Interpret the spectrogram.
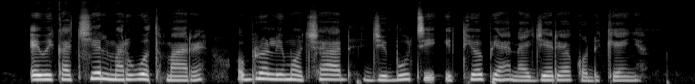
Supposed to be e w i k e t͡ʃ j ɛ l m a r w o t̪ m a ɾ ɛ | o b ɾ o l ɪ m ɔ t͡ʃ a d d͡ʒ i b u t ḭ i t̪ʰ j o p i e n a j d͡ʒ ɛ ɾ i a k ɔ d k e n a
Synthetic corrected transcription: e w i k a t͡ʃ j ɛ l m a r w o t̪ m a ɾ ɛ | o b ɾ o l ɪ m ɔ t͡ʃ a d d͡ʒ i b u t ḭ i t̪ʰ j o p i a n a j d͡ʒ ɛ ɾ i a k ɔ d k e ɲ a

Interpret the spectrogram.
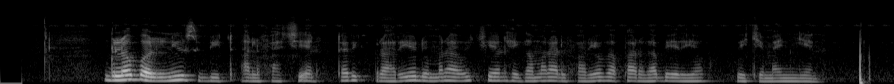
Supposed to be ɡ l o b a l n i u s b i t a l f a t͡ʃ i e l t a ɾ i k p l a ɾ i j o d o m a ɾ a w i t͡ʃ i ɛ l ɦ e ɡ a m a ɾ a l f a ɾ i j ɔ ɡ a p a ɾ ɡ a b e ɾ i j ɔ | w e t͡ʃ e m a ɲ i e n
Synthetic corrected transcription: ɡ l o b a l n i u s b i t a l f a t͡ʃ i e l t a ɾ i k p ɾ a ɾ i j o d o m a ɾ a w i t͡ʃ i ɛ l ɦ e ɡ a m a ɾ a l f a ɾ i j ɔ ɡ a p a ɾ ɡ a b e ɾ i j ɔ | w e t͡ʃ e m a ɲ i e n

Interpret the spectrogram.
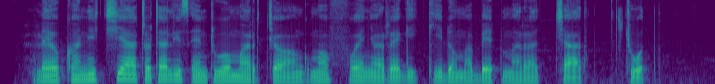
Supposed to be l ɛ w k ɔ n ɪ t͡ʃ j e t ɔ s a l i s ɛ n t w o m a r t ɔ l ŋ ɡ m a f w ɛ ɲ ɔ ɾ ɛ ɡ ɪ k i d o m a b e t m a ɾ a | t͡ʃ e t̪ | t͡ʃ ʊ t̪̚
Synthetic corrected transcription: l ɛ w k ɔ n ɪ t͡ʃ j a t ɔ t a l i s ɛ n t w o m a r t͡ʃ ɔ ŋ ɡ m a f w ɛ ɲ ɔ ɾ ɛ ɡ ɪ k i d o m a b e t m a ɾ a | t͡ʃ a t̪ | t͡ʃ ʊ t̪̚

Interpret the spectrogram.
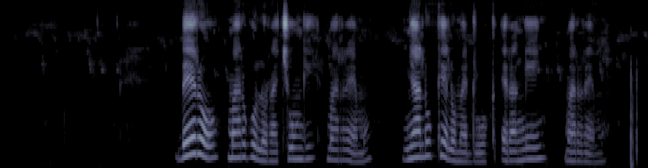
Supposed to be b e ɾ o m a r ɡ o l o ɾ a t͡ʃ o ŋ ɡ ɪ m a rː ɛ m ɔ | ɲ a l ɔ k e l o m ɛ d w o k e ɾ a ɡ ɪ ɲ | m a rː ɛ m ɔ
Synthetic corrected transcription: b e ɾ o m a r ɡ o l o ɾ a t͡ʃ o ŋ ɡ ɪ m a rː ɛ m ɔ | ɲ a l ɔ k e l o m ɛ d w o k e ɾ a ŋ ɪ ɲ | m a rː ɛ m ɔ

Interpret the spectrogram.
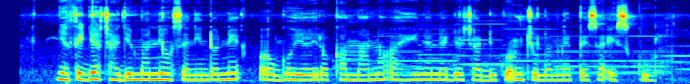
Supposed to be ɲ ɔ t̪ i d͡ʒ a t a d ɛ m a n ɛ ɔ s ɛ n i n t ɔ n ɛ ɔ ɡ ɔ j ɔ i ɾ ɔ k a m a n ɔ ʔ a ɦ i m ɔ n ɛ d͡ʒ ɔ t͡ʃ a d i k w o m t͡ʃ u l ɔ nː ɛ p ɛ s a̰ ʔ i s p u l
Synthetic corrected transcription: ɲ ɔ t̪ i d͡ʒ a t͡ʃ a d͡ʒ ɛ m a n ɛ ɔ s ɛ n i n d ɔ n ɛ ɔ ɡ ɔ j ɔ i ɾ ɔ k a m a n ɔ ʔ a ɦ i ɲ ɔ n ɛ d͡ʒ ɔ t͡ʃ a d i k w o m t͡ʃ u l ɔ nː ɛ p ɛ s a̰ ʔ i s k u l

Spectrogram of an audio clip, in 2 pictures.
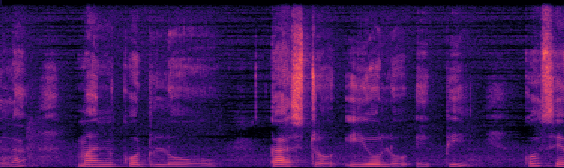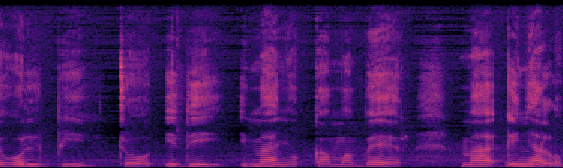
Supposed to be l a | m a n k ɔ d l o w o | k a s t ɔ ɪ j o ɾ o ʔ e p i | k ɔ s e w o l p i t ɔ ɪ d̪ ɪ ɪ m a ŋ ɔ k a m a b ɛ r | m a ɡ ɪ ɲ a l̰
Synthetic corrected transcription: l a | m a n k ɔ d l o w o | k a s t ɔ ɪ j o l o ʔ e p i | k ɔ s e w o l p i t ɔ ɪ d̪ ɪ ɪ m a ɲ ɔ k a m a b ɛ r | m a ɡ ɪ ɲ a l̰

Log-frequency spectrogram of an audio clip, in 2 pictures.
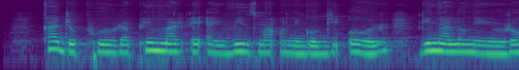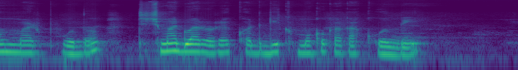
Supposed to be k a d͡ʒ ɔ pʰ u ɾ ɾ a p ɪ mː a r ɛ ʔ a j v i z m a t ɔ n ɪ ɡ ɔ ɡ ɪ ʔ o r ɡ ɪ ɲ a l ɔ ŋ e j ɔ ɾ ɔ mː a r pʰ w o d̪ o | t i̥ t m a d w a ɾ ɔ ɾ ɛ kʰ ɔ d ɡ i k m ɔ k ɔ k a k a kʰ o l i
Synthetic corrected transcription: k a d͡ʒ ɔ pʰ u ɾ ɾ a p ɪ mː a r ɛ ʔ a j v i z m a ʔ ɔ n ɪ ɡ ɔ ɡ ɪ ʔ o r ɡ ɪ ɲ a l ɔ ŋ e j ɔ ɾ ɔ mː a r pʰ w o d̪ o | t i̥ t͡ʃ m a d w a ɾ ɔ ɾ ɛ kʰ ɔ d ɡ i k m ɔ k ɔ k a k a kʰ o l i

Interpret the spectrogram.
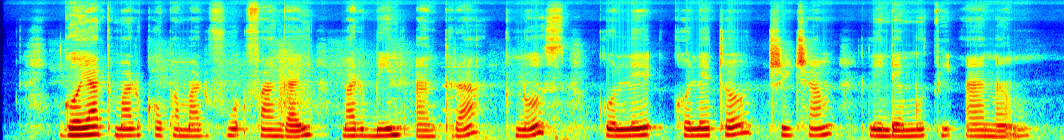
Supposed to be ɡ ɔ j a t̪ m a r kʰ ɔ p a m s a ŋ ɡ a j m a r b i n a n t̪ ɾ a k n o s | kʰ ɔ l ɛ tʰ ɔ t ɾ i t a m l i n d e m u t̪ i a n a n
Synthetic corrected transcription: ɡ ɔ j a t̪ m a r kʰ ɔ p a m f a ŋ ɡ a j m a r b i n a n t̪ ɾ a k n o s | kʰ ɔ l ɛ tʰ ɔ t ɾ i t͡ʃ a m l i n d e m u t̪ i a n a m

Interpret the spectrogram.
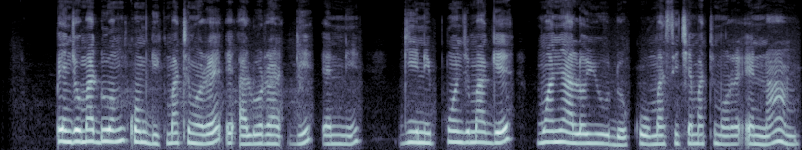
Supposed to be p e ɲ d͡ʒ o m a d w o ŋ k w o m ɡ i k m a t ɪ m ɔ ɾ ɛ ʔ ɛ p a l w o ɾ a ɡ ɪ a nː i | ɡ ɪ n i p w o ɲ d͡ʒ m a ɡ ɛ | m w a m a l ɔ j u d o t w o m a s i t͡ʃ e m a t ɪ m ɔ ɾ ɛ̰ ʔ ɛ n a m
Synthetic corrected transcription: p e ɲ d͡ʒ o m a d w o ŋ k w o m ɡ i k m a t ɪ m ɔ ɾ ɛ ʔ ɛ ʔ a l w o ɾ a ɡ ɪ ɛ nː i | ɡ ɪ n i p w o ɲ d͡ʒ m a ɡ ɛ | m w a ɲ a l ɔ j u d o k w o m a s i t͡ʃ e m a t ɪ m ɔ ɾ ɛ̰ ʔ ɛ n a m

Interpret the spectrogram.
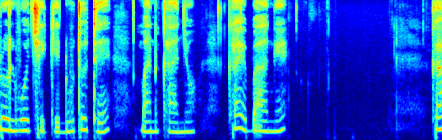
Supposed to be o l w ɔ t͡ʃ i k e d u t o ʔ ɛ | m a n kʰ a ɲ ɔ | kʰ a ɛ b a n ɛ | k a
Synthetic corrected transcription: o l w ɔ t͡ʃ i k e d u t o t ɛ | m a n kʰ a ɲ ɔ | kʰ a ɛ b a ŋ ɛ | k a

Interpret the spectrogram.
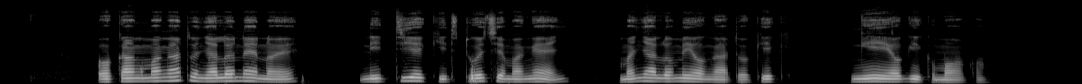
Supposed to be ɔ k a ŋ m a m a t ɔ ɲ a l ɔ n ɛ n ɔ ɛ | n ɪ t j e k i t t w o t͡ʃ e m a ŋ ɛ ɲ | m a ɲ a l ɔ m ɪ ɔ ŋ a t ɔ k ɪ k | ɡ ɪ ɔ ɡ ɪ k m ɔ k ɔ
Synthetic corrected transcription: ɔ k a ŋ m a ŋ a t ɔ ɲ a l ɔ n ɛ n ɔ ɛ | n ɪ t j e k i t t w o t͡ʃ e m a ŋ ɛ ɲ | m a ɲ a l ɔ m ɪ ɔ ŋ a t ɔ k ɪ k | ŋ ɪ ɔ ɡ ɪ k m ɔ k ɔ

